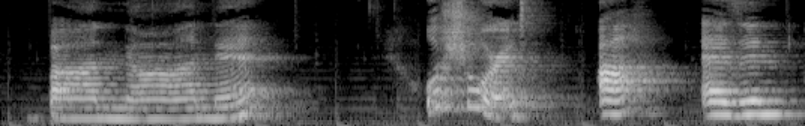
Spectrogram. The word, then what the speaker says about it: Banane: A can be pronounced long. A as in Banane.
